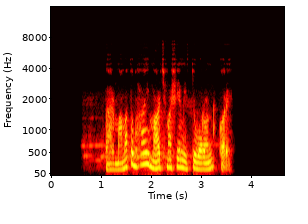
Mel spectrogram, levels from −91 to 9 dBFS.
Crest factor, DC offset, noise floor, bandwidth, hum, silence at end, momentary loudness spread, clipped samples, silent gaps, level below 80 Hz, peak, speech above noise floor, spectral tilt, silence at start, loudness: 18 dB; under 0.1%; under -90 dBFS; 4.2 kHz; none; 1.1 s; 9 LU; under 0.1%; none; -60 dBFS; -4 dBFS; over 72 dB; -11.5 dB/octave; 0.7 s; -19 LUFS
